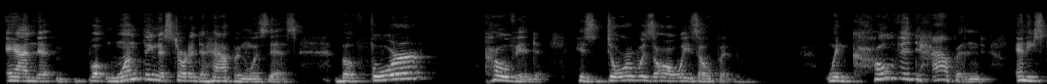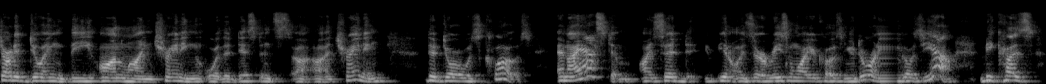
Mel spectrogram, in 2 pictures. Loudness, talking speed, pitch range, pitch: -28 LUFS, 165 wpm, 140-185 Hz, 160 Hz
